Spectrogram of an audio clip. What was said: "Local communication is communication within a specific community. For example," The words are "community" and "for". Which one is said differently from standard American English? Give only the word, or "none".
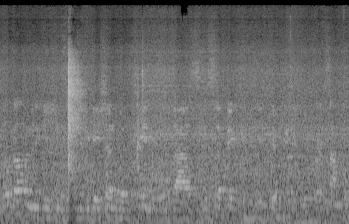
community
